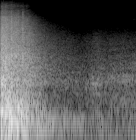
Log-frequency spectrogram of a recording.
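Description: A rifle volley fired as an honour salute (Ehrensalve) by a company of Tyrolean Schützen: one loud crack, its echo dying away over about a second.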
